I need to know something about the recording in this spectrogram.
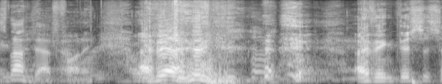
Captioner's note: laughing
